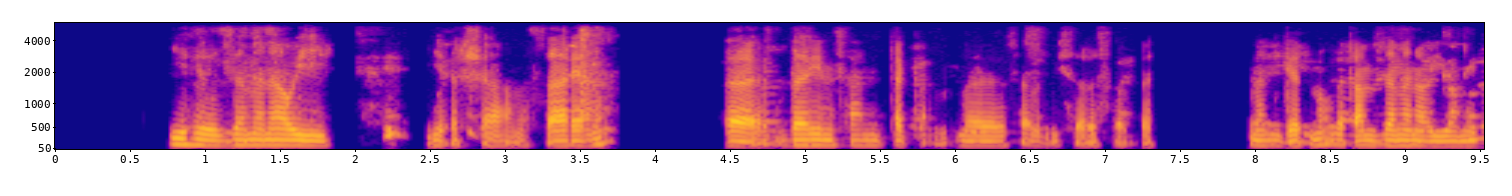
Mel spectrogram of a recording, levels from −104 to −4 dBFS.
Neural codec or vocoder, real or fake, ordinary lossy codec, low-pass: none; real; Opus, 64 kbps; 5.4 kHz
